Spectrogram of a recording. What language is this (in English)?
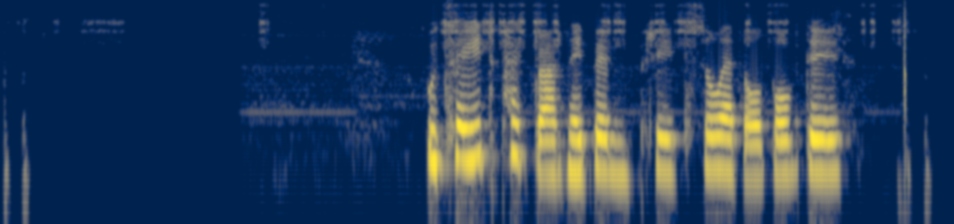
Welsh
